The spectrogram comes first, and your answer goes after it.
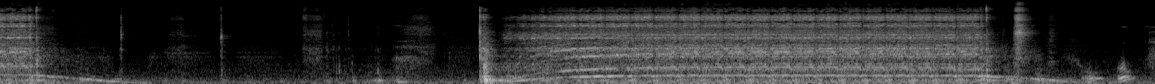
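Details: Furman 3300 watt electric-start generator, gas on, choke on, during high-wind storm: motor spins up with steady rising whir for several seconds then winds down without catching; cranks but won't fire.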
